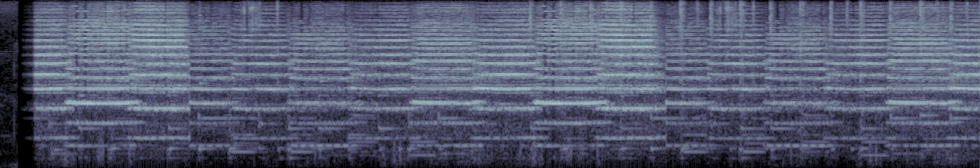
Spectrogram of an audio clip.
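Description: Fire engine's two-tone siren, sounding steadily and alternating between high and low notes.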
